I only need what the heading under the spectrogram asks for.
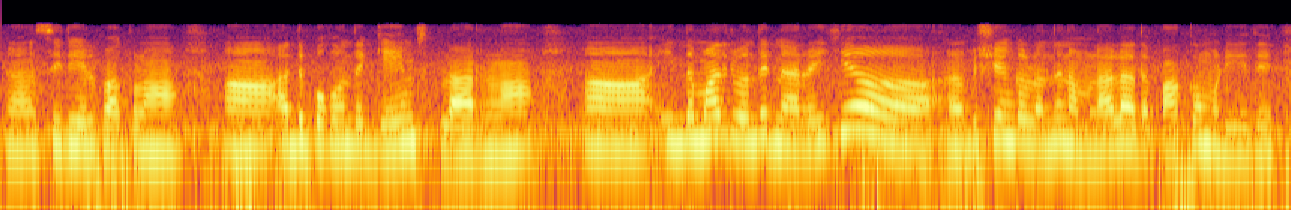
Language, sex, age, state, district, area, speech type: Tamil, female, 30-45, Tamil Nadu, Tiruvarur, urban, spontaneous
